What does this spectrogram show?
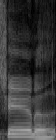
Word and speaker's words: Shana: sa the Top Banana my name is Shana it rhymes with banana okay so yeah so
